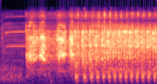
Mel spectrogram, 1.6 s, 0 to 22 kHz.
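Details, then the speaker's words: Royal Enfield Himalayan 450 starting: starter whirs, engine catches into quick pulsing idle with sharp ticking on top; excessive tappet noise, returned within 20 km after tappets were tightened. "ಕೇಳಿಸ್ಕೊಬಹುದು vehicle ದು sound ಹೇಗಿದೆ ಅಂತ ಕೇಳಿಸ್ತಾ ಇದಿಯಾ so vehicle engine ಅಲ್ಲಿ noise ಇದೆ reason ಏನಪ್ಪಾ ಅಂತ ಅಂದ್ರೆ ಟ್ಯಾಪೆಟ್ ನಾಯ್ಸ್ ತುಂಬಾ ಜಾಸ್ತಿ ಇದೆ"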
